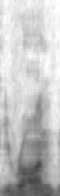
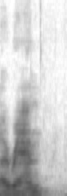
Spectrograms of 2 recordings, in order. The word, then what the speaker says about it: Iran: One slight correction I'd like to make is that it's actually pronounced Iran, not Iran.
